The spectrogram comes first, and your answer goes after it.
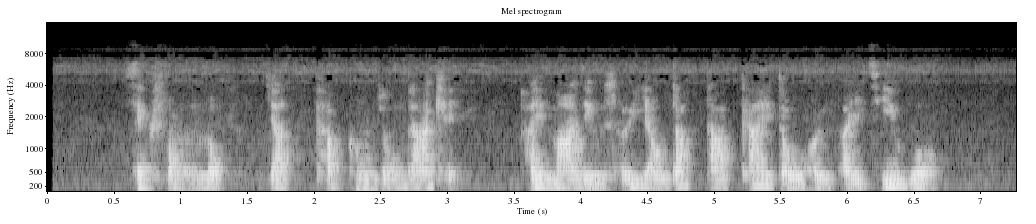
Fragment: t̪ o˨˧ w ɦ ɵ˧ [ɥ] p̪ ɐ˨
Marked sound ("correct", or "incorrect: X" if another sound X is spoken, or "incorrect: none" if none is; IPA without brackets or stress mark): correct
